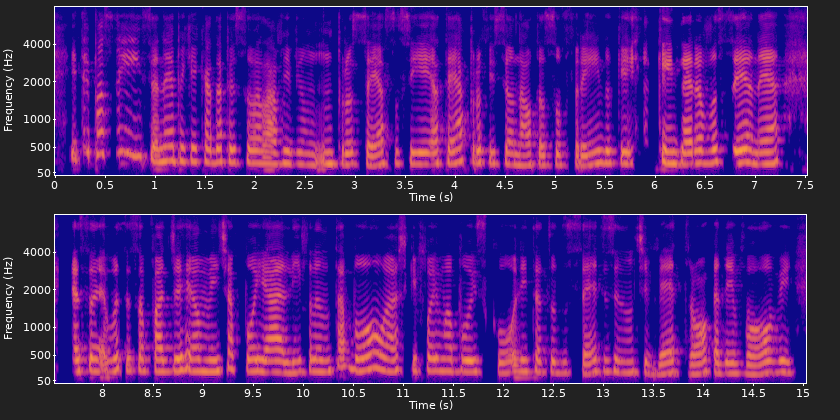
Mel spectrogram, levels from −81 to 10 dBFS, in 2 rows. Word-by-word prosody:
e - - -3
ter 415 - -6
paciência, 385 - -2
né. 255 +2 +2
Porque 245 -1 0
cada 235 0 +1
pessoa 230 -1 0
ela 220 - +2
vive 205 0 -2
um 195 -1 -5
um 210 - +3
processo. 200 0 -2
Se 205 -1 +1
até 210 +1 0
a 245 - +2
profissional 210 -5 -2
tá 180 -2 -2
sofrendo, 185 +4 -1
que 210 -1 +2 0.3
quem 215 -3 +5
dera 210 +1 +4
você, 230 0 +4
né. 210 +1 +3 0.5
Essa 210 +2 +2
você 225 +1 -1
só 220 -1 -2
pode 215 0 +2
realmente 215 -1 +1
apoiar 215 -5 +2
ali 195 0 0
falando: 210 -1 -1
"Tá - - -2
bom, 250 +1 +3
eu - - +1
acho 220 +1 -2
que 225 - -6
foi 220 0 -1
uma 220 -1 -3
boa 205 -1 +3
escolha", 200 -1 -4
e - - +1
está 210 -1 -3
tudo 195 -1 -5
certo. 200 +3 -4
Se 215 -1 -2
não 195 0 -6
tiver, 190 0 -3
troca, 185 +2 -1
devolve, 180 +2 0
210 Hz, 195 wpm, -23 LUFS, 195-225 Hz, 0.5 s, quem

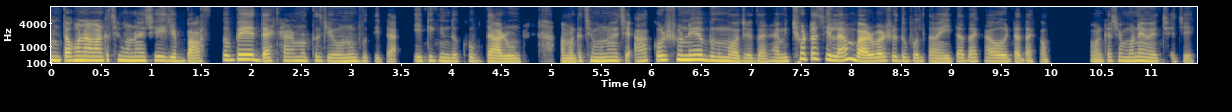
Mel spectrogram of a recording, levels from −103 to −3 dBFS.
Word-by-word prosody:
তখন 235 +1 +5
আমার 230 0 +4
কাছে 255 0 -3
মনে 220 0 +4
হয়েছে, 225 +1 -1
এই - - -3
যে 200 - +1
বাস্তবে 260 +10 0 0.2
দেখার 210 +1 -4
মতো 215 +2 -5
যে 190 - -4
অনুভূতিটা 190 -2 -4 0.2
এটি 215 +2 -3
কিন্তু 190 -2 -1
খুব 200 - -5
দারুণ। 165 0 +1 0.4
আমার 170 -1 -1
কাছে 215 +1 -6
মনে 205 +1 +3
হয়েছে 215 0 -3
আকর্ষণীয় 260 +3 +5
এবং 230 -2 +2
মজাদার। 175 -2 -3
আমি 195 +1 -1
ছোট 315 -1 0
ছিলাম 255 -1 +3
বারবার 190 +3 +4
শুধু 215 -2 -3
বলতাম 185 -2 -5
এইটা 180 +4 -5
দেখাও, 195 -2 -5
ঐটা - - -4
দেখাও। - - -10 0.4
আমার 95 -1 -5
কাছে 210 +1 -6
মনে 215 +1 +1
হয়েছে 185 -2 -6
যে, 165 - -6
205 Hz, 200 wpm, -20 LUFS, 185-230 Hz, 0.4 s, তখন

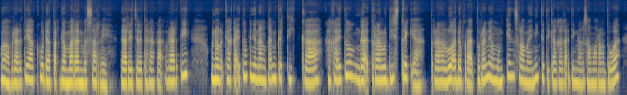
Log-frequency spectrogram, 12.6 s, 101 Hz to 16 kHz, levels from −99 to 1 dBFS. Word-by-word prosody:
Wah, 225 -3 +3
berarti 205 +4 0
aku 235 +2 0
dapat 210 -2 0
gambaran 200 -1 +4
besar 200 +1 -1
nih 180 -2 -2 0.2
dari 200 -1 +3
cerita 200 0 -2
Kakak 200 +6 -3
berarti, 220 +8 +1 0.5
menurut 235 -2 +4
Kakak 225 -2 -2
itu 280 -1 0
menyenangkan 235 -2 +2
ketika 230 -3 -1
Kakak 230 0 -2
itu 290 - +3 0.2
enggak 225 -1 +2
terlalu 225 -1 +3
di-strict 255 +2 -1
ya? 175 0 -3
terlalu 210 +2 +2
ada 220 0 +2
peraturan 215 +5 0
yang 240 -3 +2
mungkin 225 +7 -1
selama 220 -5 0
ini 255 +6 +1
ketika 195 -6 -4
Kakak 195 -1 -4
tinggal 200 -2 -2
sama 190 -2 -2
orang 190 0 -2
tua, 215 +9 0
220 Hz, 165 wpm, -19 LUFS, 200-235 Hz, 0.5 s, gambaran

